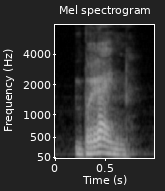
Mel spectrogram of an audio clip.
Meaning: brine; solution for pickling
- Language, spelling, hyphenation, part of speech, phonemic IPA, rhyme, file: Dutch, brijn, brijn, noun, /brɛi̯n/, -ɛi̯n, Nl-brijn.ogg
